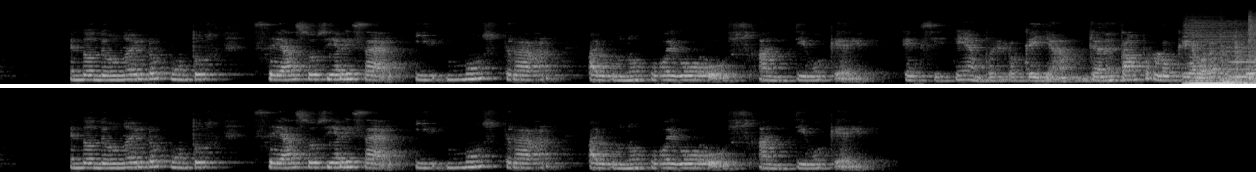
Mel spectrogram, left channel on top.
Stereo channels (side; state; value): right; drops out; at 8.8 s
